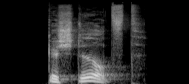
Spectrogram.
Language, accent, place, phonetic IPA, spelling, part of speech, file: German, Germany, Berlin, [ɡəˈʃtʏʁt͡st], gestürzt, verb, De-gestürzt.ogg
- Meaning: past participle of stürzen (“overturned”)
